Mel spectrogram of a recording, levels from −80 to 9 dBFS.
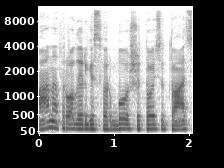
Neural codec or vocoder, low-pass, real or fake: none; 10.8 kHz; real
